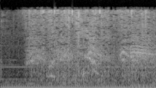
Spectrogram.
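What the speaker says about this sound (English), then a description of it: "Just some damn birds." Crows cawing in the Red Dead Redemption video game, a few harsh calls repeating over a steady low ambient hum at moderate distance, with no talk over them.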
